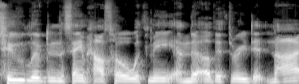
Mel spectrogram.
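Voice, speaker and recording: In a South Carolina accent, a man speaks at medium pitch. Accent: Southern US (South Carolina). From South Carolina, Spartanburg. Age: 20s. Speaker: church member. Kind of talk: casual interview. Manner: halting, many fillers.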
